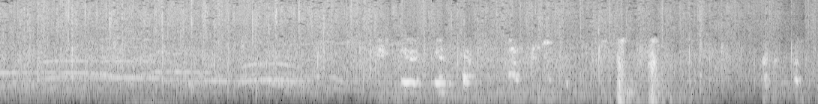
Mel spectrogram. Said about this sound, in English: That was me clapping, by the way.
